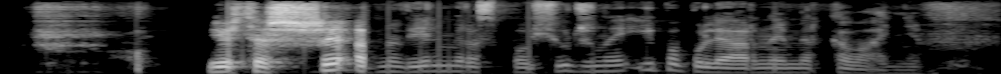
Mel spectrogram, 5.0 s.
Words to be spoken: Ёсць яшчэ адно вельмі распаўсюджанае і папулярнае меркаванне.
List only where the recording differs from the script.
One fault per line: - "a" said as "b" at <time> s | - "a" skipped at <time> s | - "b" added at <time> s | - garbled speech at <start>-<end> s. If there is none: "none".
none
